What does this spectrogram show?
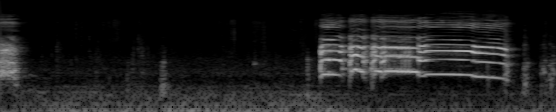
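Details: Backyard chickens: the tail of one crow, quiet faint clucks, then a rooster's loud, clear harmonic crow of about two seconds, ending abruptly.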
